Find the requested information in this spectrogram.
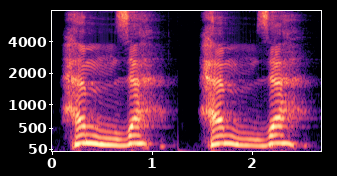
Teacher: হামজা হরফটি উচ্চারণ ক্ষেত্রে বারিক করে উচ্চারণ করতে হবে এবং এখানে টেনে পড়া যাবে না, দ্রুত পড়তে হবে।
